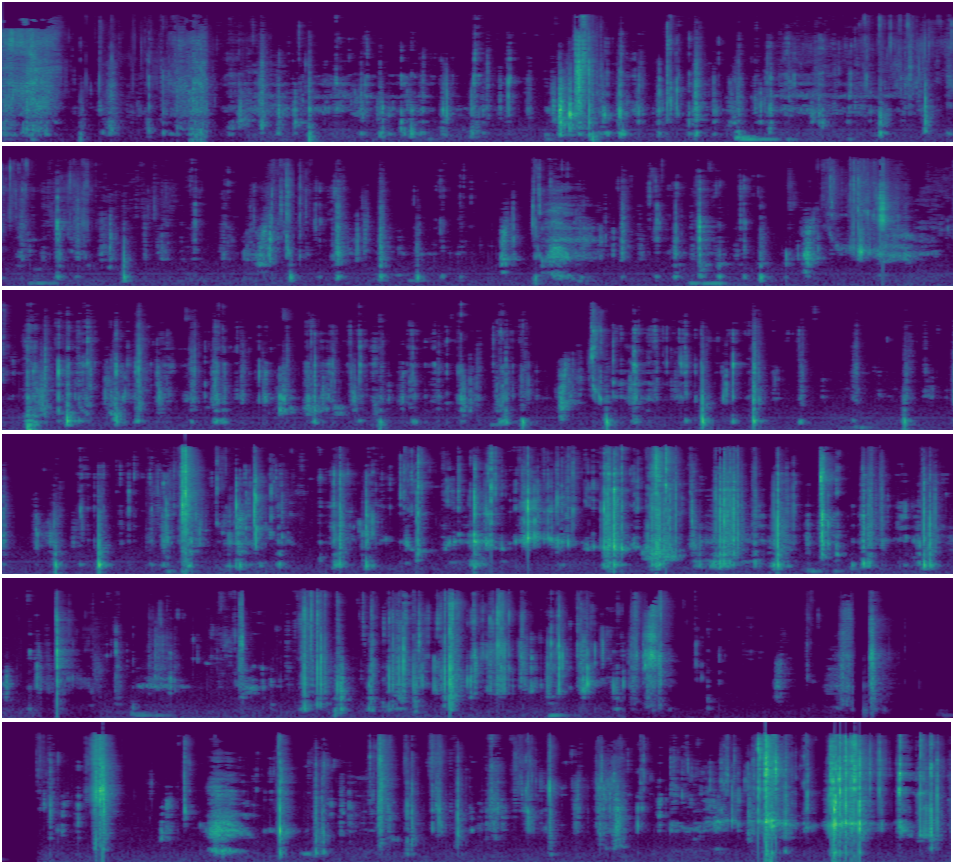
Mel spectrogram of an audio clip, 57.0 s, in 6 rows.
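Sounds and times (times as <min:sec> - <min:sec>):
wet chewing: 0:00.0 - 0:46.8, 0:47.9 - 0:57.0
crab shell crunching: 0:48.0 - 0:49.6, 0:50.2 - 0:57.0.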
